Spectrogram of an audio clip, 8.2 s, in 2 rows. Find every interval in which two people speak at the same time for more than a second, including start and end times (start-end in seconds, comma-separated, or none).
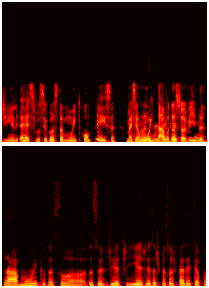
2.7-4.1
